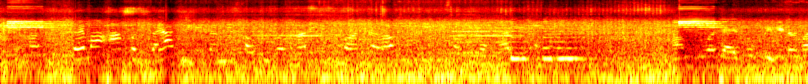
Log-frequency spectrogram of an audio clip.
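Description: Road traffic running steadily under people talking, with short vehicle horn toots at the start and again about seven seconds in.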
